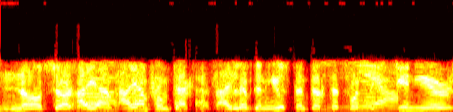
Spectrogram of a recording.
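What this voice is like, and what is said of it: Egyptian accent. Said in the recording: “that accent of yours doesn't come from Texas ... Egyptian”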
